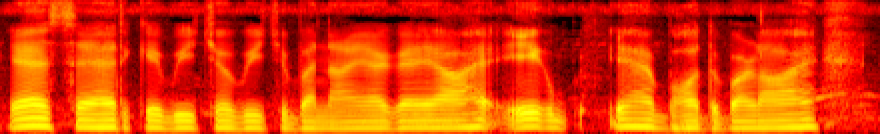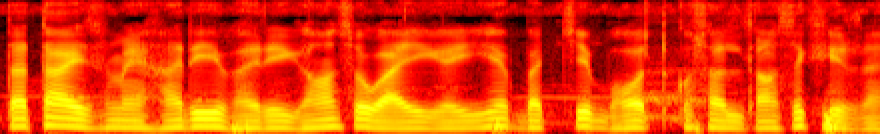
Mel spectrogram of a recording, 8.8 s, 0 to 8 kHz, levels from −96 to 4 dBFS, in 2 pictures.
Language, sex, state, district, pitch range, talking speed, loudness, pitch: Hindi, male, Uttarakhand, Tehri Garhwal, 105-120 Hz, 190 wpm, -24 LUFS, 110 Hz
